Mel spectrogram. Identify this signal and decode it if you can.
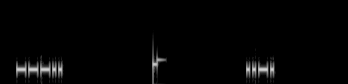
Morse code, heard as a keyed tone, about 40 wpm, 700 Hz. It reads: 8 F
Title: Single Character (Letter:Number:Punctuation:Prosign) Alt 40wpm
